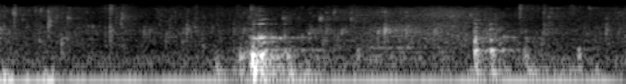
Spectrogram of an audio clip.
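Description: Two eggs frying in a pan with salt and pepper, giving a soft, steady sizzle broken by a couple of faint clicks, with no talk.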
